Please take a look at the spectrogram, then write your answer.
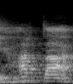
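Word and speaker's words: חטא: os seus detalhes é ratar é o o seu equivalente verbal é ratar pronuncia-se ratar com h aspirado que literalmente significa errar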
